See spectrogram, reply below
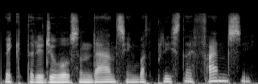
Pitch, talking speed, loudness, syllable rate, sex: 115 Hz, 185 wpm, -16 LUFS, 5.5 syllables/s, male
